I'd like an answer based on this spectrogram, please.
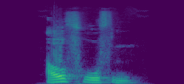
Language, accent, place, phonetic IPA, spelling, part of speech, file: German, Germany, Berlin, [ˈaʊ̯fˌʁuːfn̩], Aufrufen, noun, De-Aufrufen.ogg
- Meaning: dative plural of Aufruf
